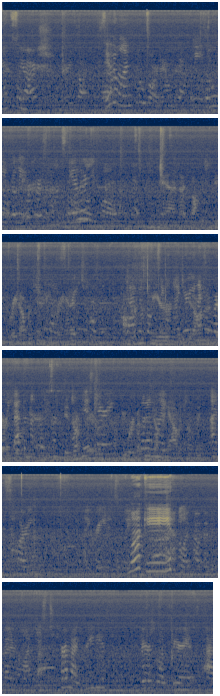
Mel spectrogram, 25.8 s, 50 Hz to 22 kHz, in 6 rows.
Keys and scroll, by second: 7.9 Return, 8.2 Delete.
